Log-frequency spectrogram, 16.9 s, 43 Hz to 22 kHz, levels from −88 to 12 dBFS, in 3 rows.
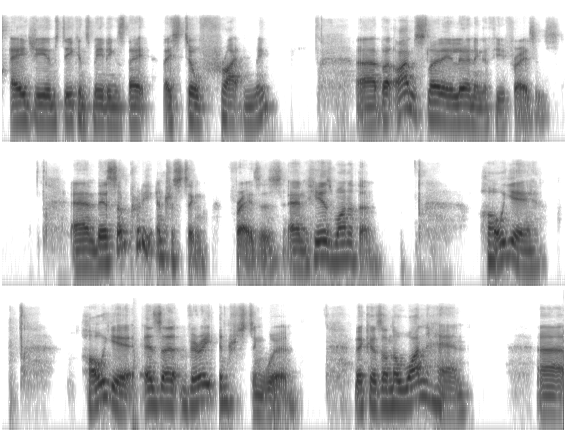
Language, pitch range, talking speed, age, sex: English, 110-155 Hz, 155 wpm, 20-39, male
